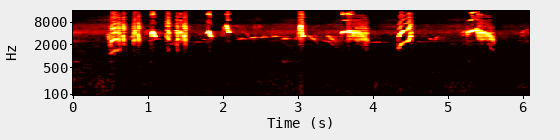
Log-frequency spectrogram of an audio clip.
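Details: Agitated oriental magpie-robin giving ngeplong song as a fight lure: a rapid series of sharp, ticking notes, followed by louder slurred whistles and a final strong downward phrase.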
